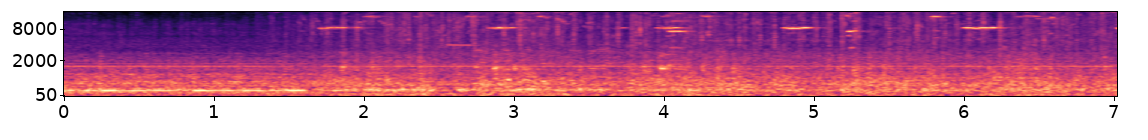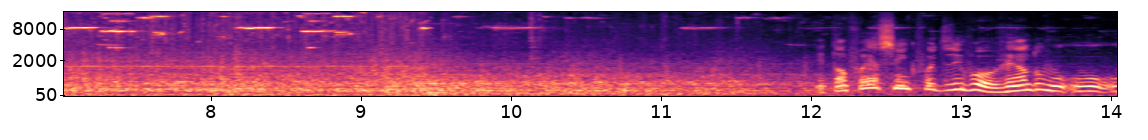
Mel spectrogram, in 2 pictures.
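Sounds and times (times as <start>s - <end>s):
rumble of passing vehicles: 0.0s - 12.2s
short high squeals: 1.6s - 12.1s.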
